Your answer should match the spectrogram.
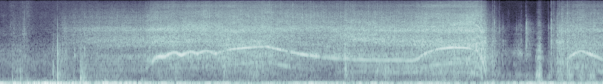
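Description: Cordless drill running, its motor whine rising and falling in pitch as the trigger is squeezed and eased. It starts about two seconds in, stops suddenly after about four and a half seconds, and gives one short burst near the end.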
